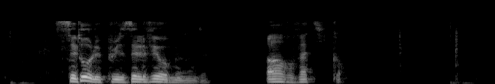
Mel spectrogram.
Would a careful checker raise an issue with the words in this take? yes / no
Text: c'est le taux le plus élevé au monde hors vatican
yes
